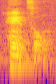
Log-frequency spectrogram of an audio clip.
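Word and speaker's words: handsel: Hansel.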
